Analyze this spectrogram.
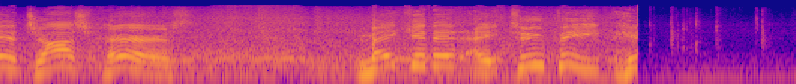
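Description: Race car engines roar and rev loudly as the cars speed around a track.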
